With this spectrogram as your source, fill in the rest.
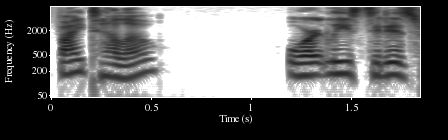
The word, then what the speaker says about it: Vitello: Number one, it's pronounced Vello, or at least it is for now until we hear differently.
